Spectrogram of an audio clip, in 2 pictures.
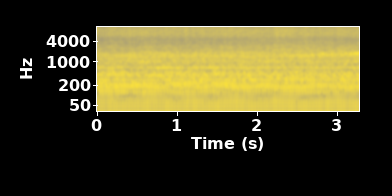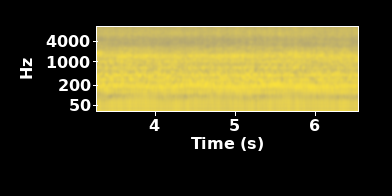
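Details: John Deere GT225 lawn tractor's small petrol engine runs a steady, even low drone with a regular beat, no misfires or knocks, on test drive after not-running fix; starts easily every time, runs and drives nicely; normal running.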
